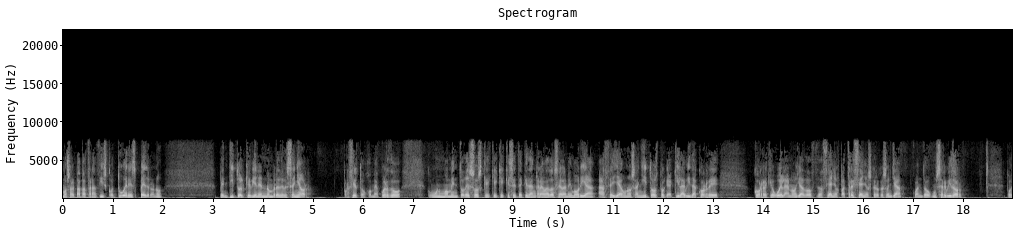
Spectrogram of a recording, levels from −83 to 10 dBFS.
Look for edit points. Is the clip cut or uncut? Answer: uncut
